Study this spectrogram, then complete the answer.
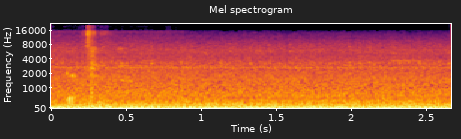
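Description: A farm harvester engine runs steadily at the start of a wheat harvest, a constant loud low rumble close by without pause.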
